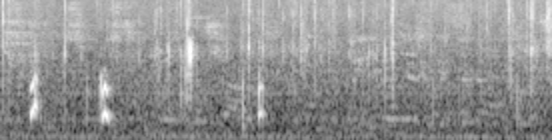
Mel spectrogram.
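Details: A red squirrel eating a hazelnut gives a few short, squeaky chirps, with soft clicking and rustling between them.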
